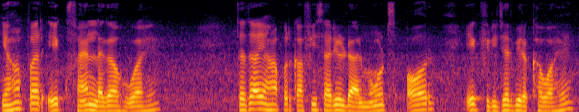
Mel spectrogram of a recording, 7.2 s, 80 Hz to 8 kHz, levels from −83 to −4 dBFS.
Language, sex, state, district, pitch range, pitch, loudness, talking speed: Hindi, male, Uttar Pradesh, Lucknow, 130-150 Hz, 140 Hz, -16 LUFS, 165 wpm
